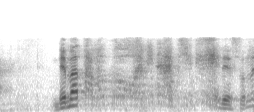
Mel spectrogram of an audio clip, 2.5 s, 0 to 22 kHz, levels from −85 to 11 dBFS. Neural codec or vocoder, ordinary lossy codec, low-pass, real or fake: codec, 16 kHz in and 24 kHz out, 0.8 kbps, FocalCodec, streaming, 65536 codes; none; 5.4 kHz; fake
